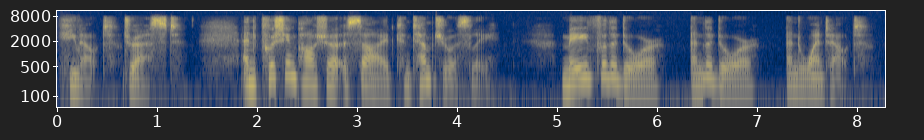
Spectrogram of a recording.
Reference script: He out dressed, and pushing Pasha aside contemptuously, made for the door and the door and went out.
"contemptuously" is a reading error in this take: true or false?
false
